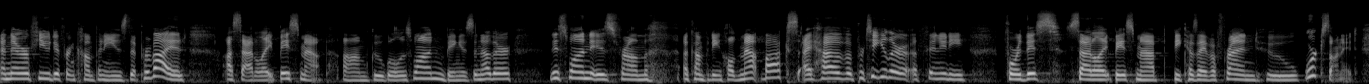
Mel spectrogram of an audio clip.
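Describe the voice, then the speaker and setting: The woman's pace is fairly quick and her pitch varies in an ordinary way. Behind her, the background is quiet. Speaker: presenter. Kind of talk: lecture. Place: hall. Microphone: podium.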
